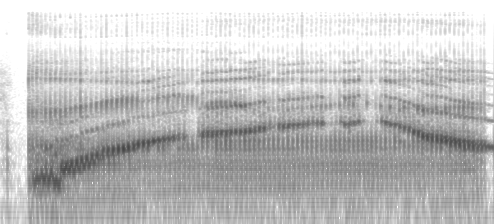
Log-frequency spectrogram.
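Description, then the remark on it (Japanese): A voiced lip trill (lip roll) done as a voice training exercise, the lips buzzing in a steady flutter as the pitch slides upward, wavers through a few steps, then glides back down. Loud and continuous, with no talking. “唇をうーってやって震わせながら音を出すんですね。”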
